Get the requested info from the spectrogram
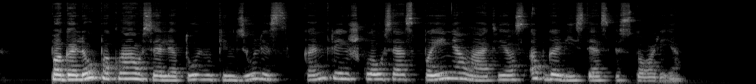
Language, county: Lithuanian, Panevėžys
